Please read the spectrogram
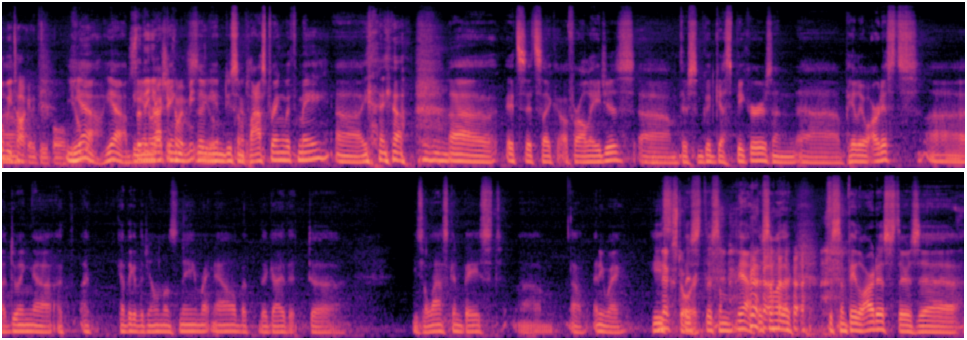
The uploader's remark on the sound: Go on location to Natural History Museum Los Angeles and record live inside the Dino Lab for all visitors passing by to see.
